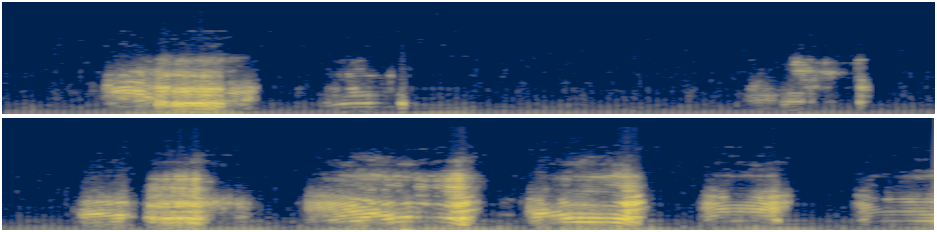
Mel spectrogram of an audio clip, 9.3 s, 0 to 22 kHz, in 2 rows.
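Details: Carpathian red deer stag in the Bucovina mountains during the breeding-season rut (boncănit), 29 September 2022: a loud harsh roar, then a run of rough, hoarse grunting bellows in quick bursts; no other sounds.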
